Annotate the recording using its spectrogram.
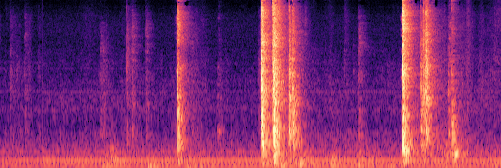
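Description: Sharp clicks and clacks of a metal cap hoop being clamped around a foam trucker hat: one click about two seconds in, then a quick cluster about three seconds in and another about five seconds in, over a low steady hum.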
